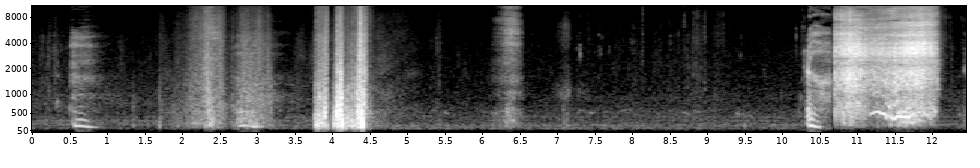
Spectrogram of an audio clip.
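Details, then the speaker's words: Person with a tickling nose sniffs, gives a sharp sneeze burst, then a long forceful nose blow; sneezing. "Oh, my nose tickles again. Ew. One more, I think."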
